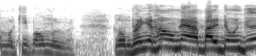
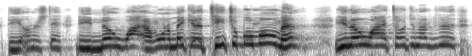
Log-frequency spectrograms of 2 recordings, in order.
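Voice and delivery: higher, insistent lecture questions; scolding dad; 7 semitones higher than usual. Retold or imitated. Dad lecturing his son on obedience, mock scolding. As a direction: press the child like a fed-up dad. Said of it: "And I was so mad".

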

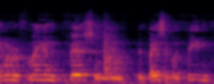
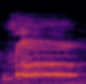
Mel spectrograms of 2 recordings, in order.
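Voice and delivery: sharp imitated reel whizz; high zing of a cast line. Preacher imitates stranger's cast whizzing across, high zing.

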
